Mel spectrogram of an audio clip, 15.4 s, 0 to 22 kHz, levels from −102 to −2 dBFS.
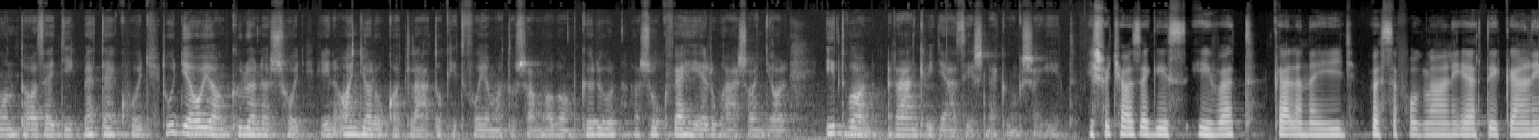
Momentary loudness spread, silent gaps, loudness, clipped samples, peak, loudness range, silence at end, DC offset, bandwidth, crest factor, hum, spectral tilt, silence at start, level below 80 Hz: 11 LU; none; -29 LUFS; under 0.1%; -8 dBFS; 6 LU; 0 s; under 0.1%; over 20 kHz; 20 dB; none; -5 dB/octave; 0 s; -54 dBFS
